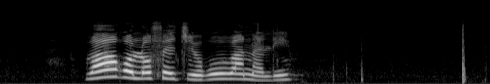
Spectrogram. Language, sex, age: Northern Sotho, female, 20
